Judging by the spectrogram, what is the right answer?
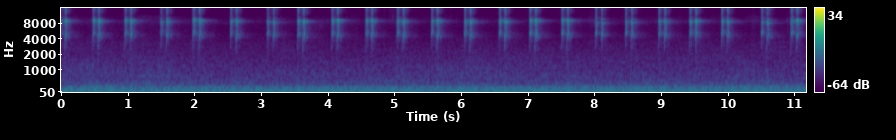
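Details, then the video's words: Indian palm squirrel giving a fast run of piercing high chirps, about two per second, evenly paced over a constant low background hum. "Indian Squirrel Chirping Sound Effect"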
